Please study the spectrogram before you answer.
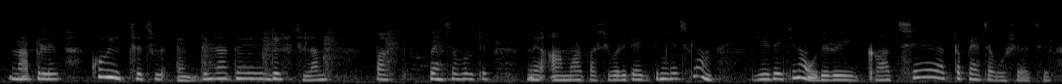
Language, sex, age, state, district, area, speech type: Bengali, female, 18-30, West Bengal, Birbhum, urban, spontaneous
